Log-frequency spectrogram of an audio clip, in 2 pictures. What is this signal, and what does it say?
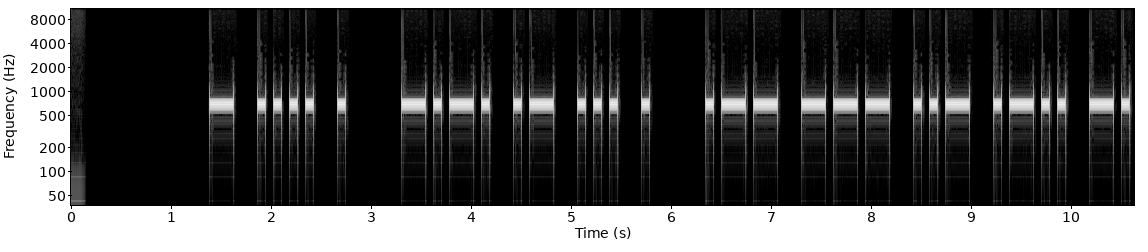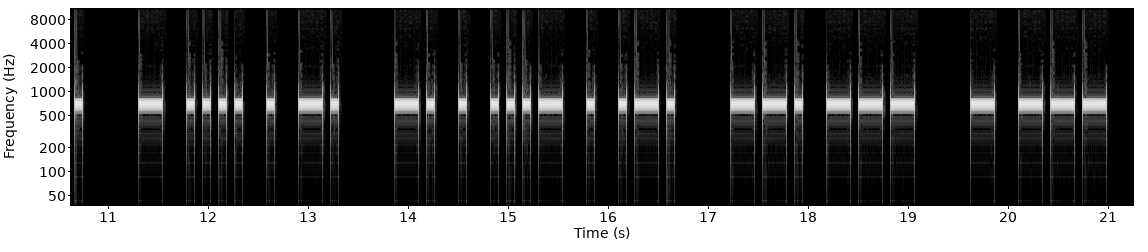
Morse code, heard as a keyed tone, about 16 wpm, 700 Hz. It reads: THE CASE WOULD THEN NEVER GO TO
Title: Sentences from Top 1600 Words 15wpm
